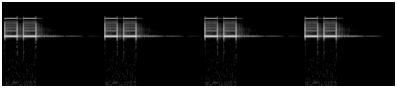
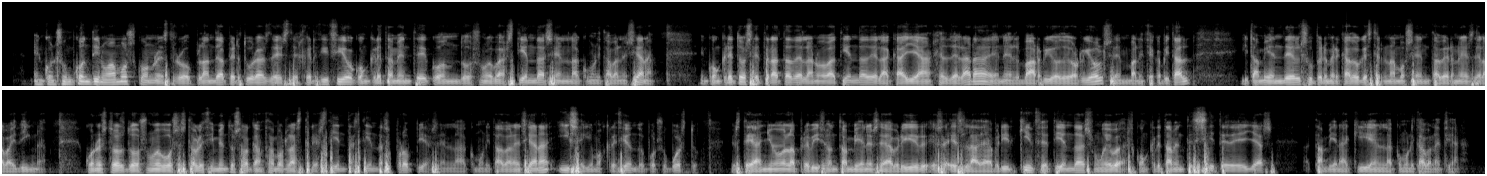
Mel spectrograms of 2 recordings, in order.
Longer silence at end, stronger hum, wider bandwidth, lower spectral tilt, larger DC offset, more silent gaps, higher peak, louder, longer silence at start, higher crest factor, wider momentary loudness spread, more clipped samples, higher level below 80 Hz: first, 0.55 s vs 0.25 s; neither; first, 11 kHz vs 9.4 kHz; second, 6 dB/octave vs -7 dB/octave; neither; neither; about the same, 0 dBFS vs 0 dBFS; first, -8 LUFS vs -18 LUFS; second, 0 s vs 0.3 s; second, 12 dB vs 18 dB; about the same, 7 LU vs 9 LU; neither; second, -78 dBFS vs -38 dBFS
